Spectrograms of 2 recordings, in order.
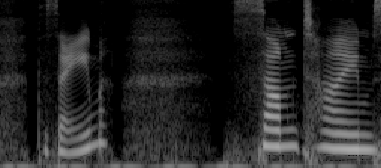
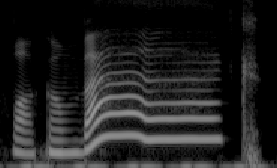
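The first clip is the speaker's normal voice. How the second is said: drawn-out welcome; 8 semitones higher, 3 dB quieter, much slower than usual. Real, not acted. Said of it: "I love to say this".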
